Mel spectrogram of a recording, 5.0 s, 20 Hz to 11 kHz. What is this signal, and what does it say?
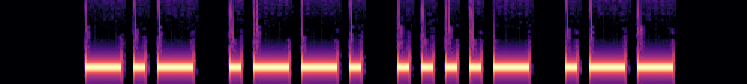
Morse code, heard as a keyed tone, about 15 wpm, 700 Hz. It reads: KP4W
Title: DXCC-100 Call Signs - 4 Characters - 15wpm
